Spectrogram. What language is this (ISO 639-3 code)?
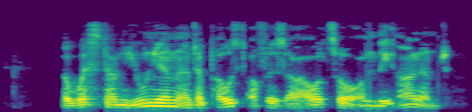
eng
